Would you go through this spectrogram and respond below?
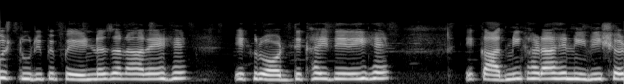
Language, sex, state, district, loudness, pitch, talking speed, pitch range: Hindi, female, Madhya Pradesh, Bhopal, -12 LUFS, 255 Hz, 200 wpm, 245-265 Hz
